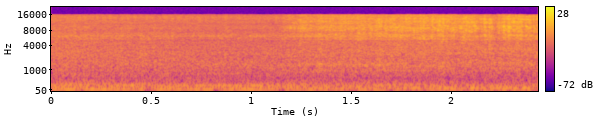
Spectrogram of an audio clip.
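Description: Street traffic: car engines running on the road, a steady low rumble.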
